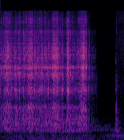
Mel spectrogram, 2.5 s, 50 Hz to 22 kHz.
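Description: Small 300 RPM geared DC motor running under PWM speed control, a steady brushy whirr, cutting out abruptly near the end as its speed is pushed down.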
